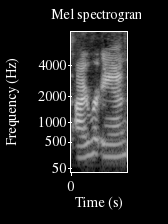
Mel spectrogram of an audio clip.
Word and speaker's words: Ira Anne: Um yes, Ira Anne is a small but thriving little community. Um the pronunciation is kind of unique. It was named after a married couple, Ira and Anne Yates.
